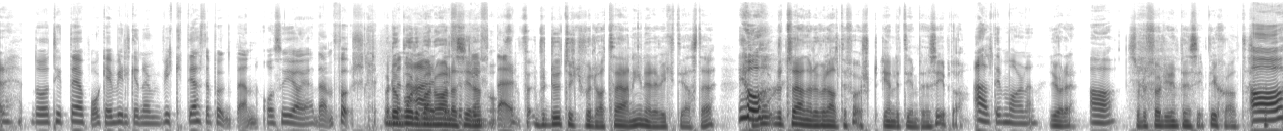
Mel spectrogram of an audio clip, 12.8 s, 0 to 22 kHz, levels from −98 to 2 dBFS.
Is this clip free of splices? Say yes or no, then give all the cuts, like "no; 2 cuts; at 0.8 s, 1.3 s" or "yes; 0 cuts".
yes; 0 cuts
